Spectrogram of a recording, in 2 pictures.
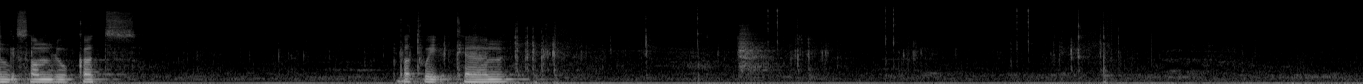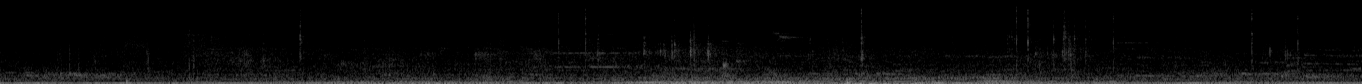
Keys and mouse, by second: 1.7 z, 2.8 z, 3.6 click, 4.1 z, 5.0 ctrl+KP_Add, 5.2 ctrl+KP_Add, 6.2 Escape, 8.0 x, 10.9 ctrl+KP_Add, 11.5 ctrl+KP_Add, 12.0 ctrl+KP_Add, 12.4 ctrl+KP_Add, 14.1 ctrl+KP_Add, 16.1 middle click, 16.3 middle click, 19.1-20.7 middle drag, 20.2 e, 24.0 a, 24.2 a, 24.6-27.1 middle drag, 26.2 Tab.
